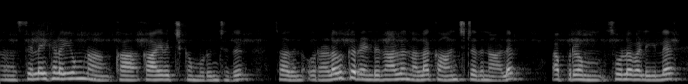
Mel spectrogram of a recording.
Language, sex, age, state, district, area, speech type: Tamil, female, 18-30, Tamil Nadu, Coimbatore, rural, spontaneous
